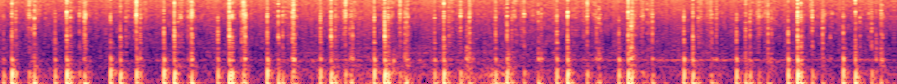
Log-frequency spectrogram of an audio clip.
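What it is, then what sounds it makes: Wooden chess board tapped with fingertips. Fingertips tap rapidly and irregularly on a wooden chess board, a box lined with fabric inside. The taps are soft, deep, dull thuds that die away almost at once, overlapping into a continuous pattering.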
